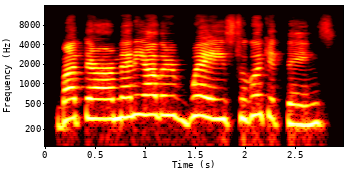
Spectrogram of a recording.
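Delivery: put-on a cheerful know-it-all boy floating in the air; voiced boy Alec.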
